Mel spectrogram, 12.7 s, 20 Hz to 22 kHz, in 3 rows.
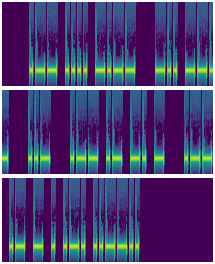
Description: Morse code, heard as a keyed tone, about 20 wpm, 700 Hz. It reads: WHY DO U WANT WATER?
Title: Sentences from Top 200 Words and Abbreviations 20wpm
